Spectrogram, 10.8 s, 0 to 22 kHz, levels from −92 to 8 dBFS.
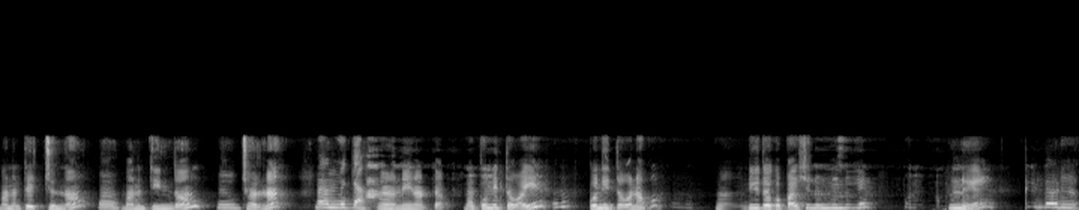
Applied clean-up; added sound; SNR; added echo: neural mask model DeepFilterNet 3.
